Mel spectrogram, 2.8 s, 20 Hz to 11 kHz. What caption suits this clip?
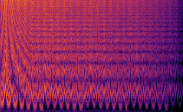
7th fail sound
